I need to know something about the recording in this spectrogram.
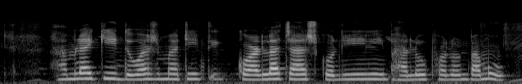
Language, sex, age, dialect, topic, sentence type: Bengali, female, 18-24, Rajbangshi, agriculture, question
